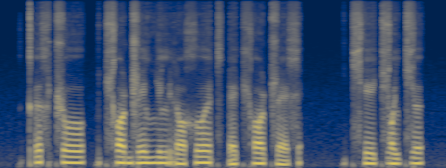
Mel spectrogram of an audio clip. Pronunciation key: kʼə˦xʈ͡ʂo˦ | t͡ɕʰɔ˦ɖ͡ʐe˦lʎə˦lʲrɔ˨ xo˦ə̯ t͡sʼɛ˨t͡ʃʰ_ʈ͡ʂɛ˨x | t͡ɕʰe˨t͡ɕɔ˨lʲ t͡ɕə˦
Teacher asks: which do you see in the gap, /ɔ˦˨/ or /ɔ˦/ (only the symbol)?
ɔ˦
